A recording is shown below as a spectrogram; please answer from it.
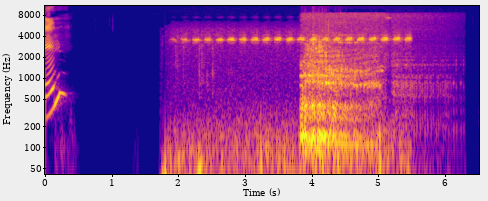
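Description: Lion roaring, played as a sound effect: it starts abruptly about two seconds in, swells louder and deeper about a second and a half later, then fades away.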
